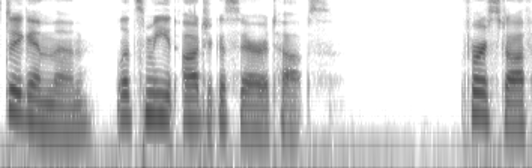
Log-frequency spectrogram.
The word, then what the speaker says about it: Ajkaceratops: Let's meet Ajaceratops. First off, how do you say that? Ah, yes. It's oaseratops. Oaseratops.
